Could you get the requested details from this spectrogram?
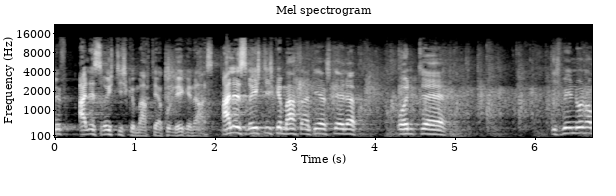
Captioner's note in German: Beifall SPD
